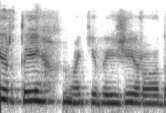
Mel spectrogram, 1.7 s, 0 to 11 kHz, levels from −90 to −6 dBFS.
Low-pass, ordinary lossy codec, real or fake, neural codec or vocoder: 9.9 kHz; Opus, 64 kbps; real; none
